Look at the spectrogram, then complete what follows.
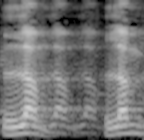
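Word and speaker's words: लं: और उच्चारण क्या होगा? लम। जीभ कहाँ टच होगी? दांत पर।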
